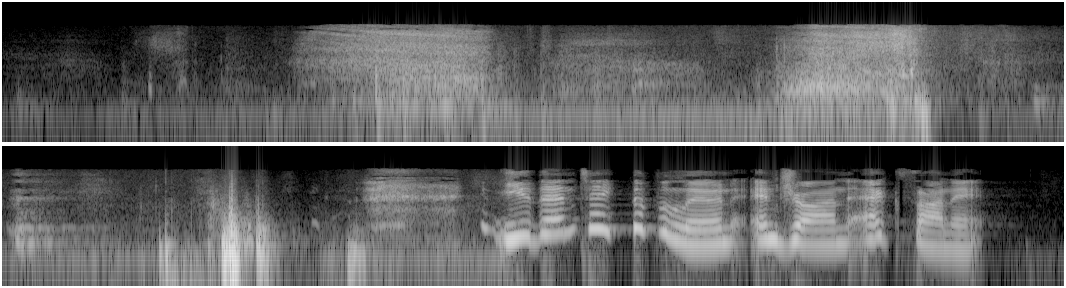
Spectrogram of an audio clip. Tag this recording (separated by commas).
Speech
